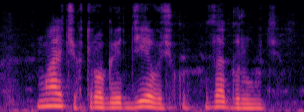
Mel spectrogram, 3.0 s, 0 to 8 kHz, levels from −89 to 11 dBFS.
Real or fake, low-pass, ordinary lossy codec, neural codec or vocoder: fake; 7.2 kHz; none; codec, 16 kHz, 8 kbps, FreqCodec, smaller model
